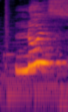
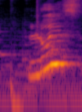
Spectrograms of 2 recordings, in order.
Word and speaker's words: Luis: Luis Suárez, el Tiburón. I've heard people pronouncing Suárez as Suárez and stress the U in Luis instead of the I, which would be the correct pronunciation.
